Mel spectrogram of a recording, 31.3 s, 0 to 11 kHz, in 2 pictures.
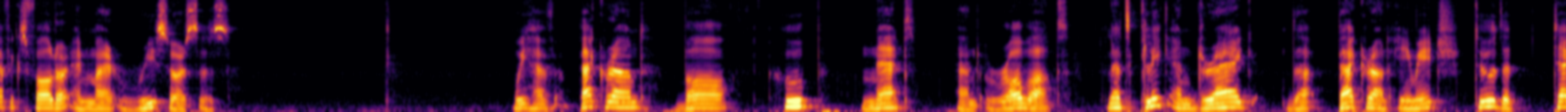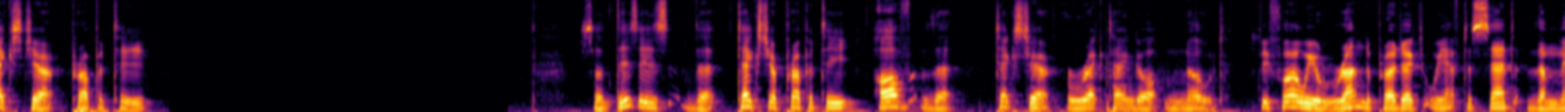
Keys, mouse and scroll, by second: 3.8 click, 6.4 click, 7.2 click, 7.7 click, 8.2 click, 8.7 click, 9.2 click, 10.6-11.8 drag, 14.7-17.3 drag, 23.3 ctrl+s.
